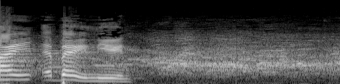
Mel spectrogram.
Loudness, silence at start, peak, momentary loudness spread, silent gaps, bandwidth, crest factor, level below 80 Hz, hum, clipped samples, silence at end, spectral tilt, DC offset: -15 LUFS; 0 s; 0 dBFS; 13 LU; none; 16 kHz; 16 dB; -40 dBFS; none; under 0.1%; 0 s; -4 dB/octave; under 0.1%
